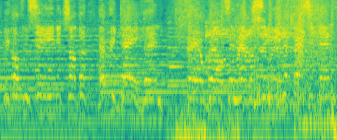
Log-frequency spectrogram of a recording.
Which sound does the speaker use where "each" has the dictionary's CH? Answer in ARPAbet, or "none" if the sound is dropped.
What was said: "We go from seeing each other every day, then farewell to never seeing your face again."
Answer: S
